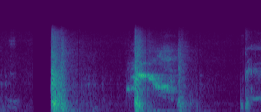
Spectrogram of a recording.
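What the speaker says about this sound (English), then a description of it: "Close the door." An indoor door thumps shut, followed by a second bump and a short knock, near and fairly loud, with brief quiet gaps between.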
